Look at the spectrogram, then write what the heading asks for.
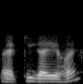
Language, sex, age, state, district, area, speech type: Assamese, male, 30-45, Assam, Morigaon, rural, conversation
